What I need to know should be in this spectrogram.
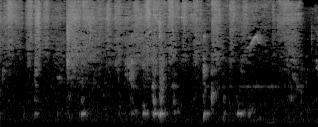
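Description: A duster rubs softly across a whiteboard.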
